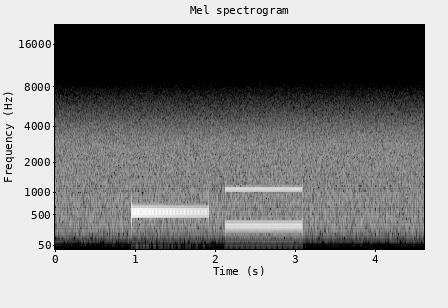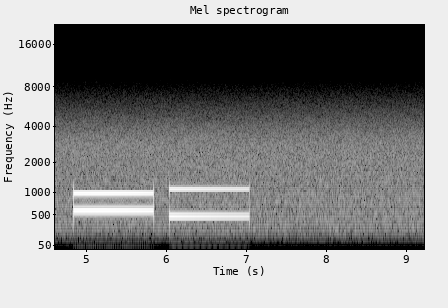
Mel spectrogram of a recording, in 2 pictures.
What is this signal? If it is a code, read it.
Aircraft SELCAL, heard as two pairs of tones, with radio static and fading. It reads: FG-AP GM-EP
